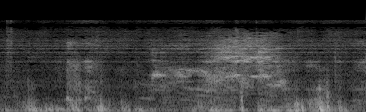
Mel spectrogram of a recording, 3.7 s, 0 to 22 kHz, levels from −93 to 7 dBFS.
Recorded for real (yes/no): no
